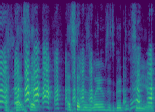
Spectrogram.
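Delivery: high, loud laughter breaking into words; can't stop laughing while telling it; laughing through it. Real, not acted. Lawyer recalling his reply, laughing out loud.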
